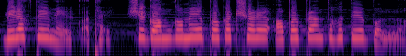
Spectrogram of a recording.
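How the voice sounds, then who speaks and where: A woman narrating a romantic audio story in a steady, expressive reading. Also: high voice, moderate pace. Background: soft background music.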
